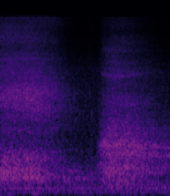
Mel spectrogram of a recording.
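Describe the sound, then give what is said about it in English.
A slow deep breath drawn during a guided breathing exercise, soft and airy, with a long breathy stretch that dips briefly and then swells again, heard alone without talking. “Now, take another breath with me.”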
